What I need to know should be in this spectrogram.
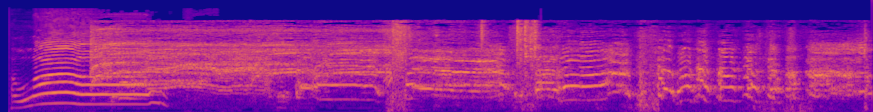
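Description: A young man screams wildly and loudly.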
